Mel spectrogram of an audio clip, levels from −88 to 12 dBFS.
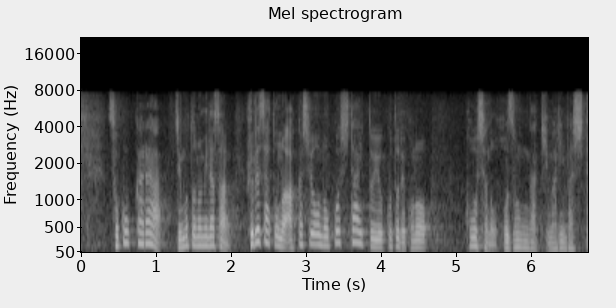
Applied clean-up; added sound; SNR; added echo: none; none; none; none.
